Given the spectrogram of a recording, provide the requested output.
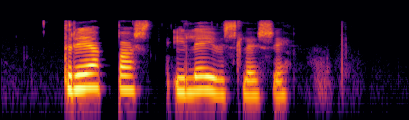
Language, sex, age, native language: Icelandic, female, 18-19, Icelandic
